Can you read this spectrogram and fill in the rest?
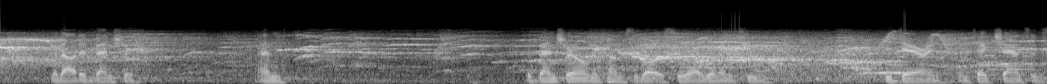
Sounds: speech

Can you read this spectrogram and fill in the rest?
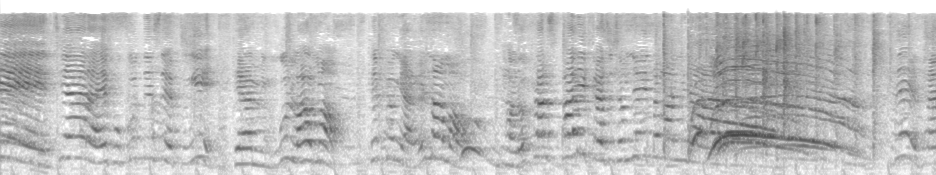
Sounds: speech

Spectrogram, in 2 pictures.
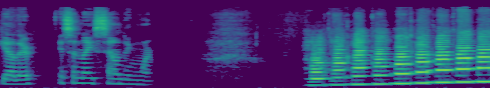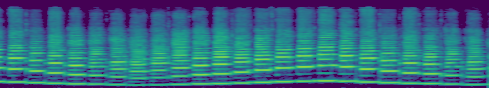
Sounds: playing clarinet

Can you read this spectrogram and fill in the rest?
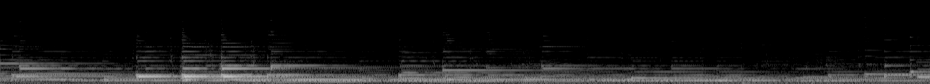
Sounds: playing harp

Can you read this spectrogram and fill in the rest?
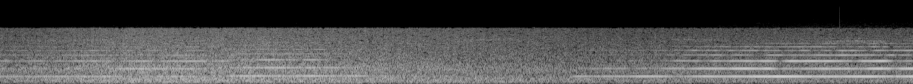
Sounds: outside, rural or natural, music

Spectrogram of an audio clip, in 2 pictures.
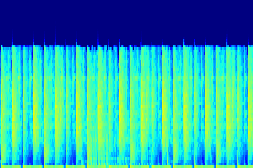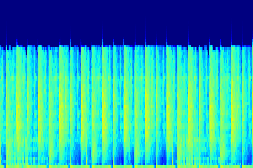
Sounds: music, trance music, electronic music

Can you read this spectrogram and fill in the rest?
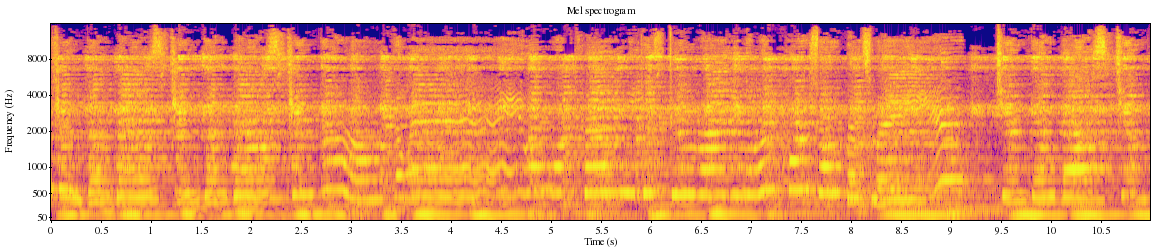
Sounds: music, jingle (music)

